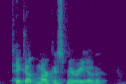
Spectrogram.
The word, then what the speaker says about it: Mariota: Pick up Marcus Mariota. Sorry, how'd you say his name? Mariota. Maybe. Yes. Like you gota I want to continue with this segment.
